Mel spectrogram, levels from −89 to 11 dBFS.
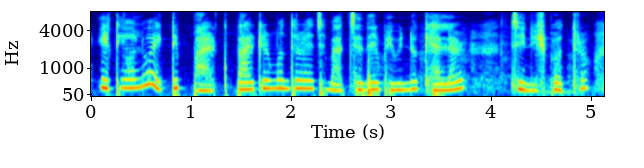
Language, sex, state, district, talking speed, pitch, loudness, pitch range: Bengali, female, Tripura, West Tripura, 140 wpm, 255 Hz, -19 LUFS, 230-285 Hz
